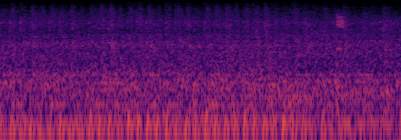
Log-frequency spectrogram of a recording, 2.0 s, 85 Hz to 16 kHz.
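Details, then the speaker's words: Land Rover Series 2a station wagon, after leaning off the over-rich mixture: low steady idle with regular beat, no hunting or stumbling, sounds much happier; normal idle. "Sounds better, doesn't it? Sounds much happier."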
